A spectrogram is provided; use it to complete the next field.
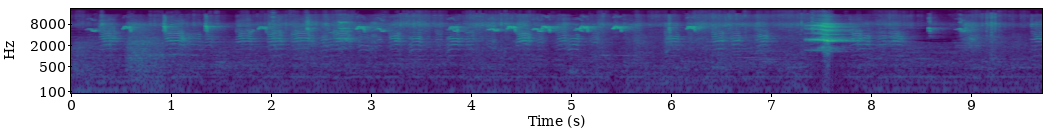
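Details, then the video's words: Strawberry finch or red avadavat singing a run of high sweet whistles mixed with buzzy trills, several birds overlapping, with a brief loud flutter or rustle near the end. "The Sweetest Sounds of the Strawberry Finch & Red Avadavat"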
